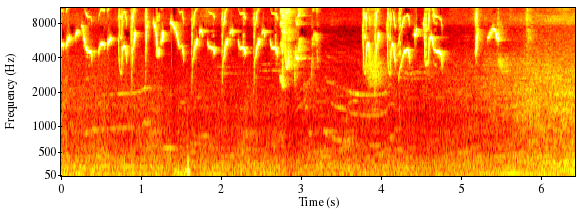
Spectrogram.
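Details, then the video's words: Ruby-cheeked sunbird, known in Indonesia as kolibri wulung, singing bursts of very high, sharp chirps and zigzag notes separated by short pauses, fading out near the end. "Kolibri Wulung Gacor Latah Gampang Bunyi"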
